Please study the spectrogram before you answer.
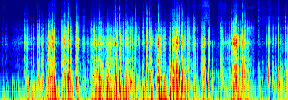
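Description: A diamond painting notebook with a resin rhinestone cover is held upright while long nails scratch over its faceted resin beads. The result is a dense run of fast, crackly scratching and clicking strokes, heavy in the low end and swelling and fading in bursts.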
